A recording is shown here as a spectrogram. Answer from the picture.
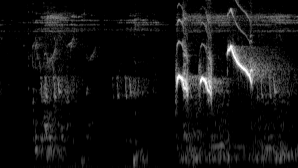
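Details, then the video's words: Lesser green leafbird in a forest, recorded to attract wild birds: soft faint chirps, then three loud whistles, two short dipping notes followed by a longer falling one. "suara asli pikat cucak ijo mini di hutan"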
